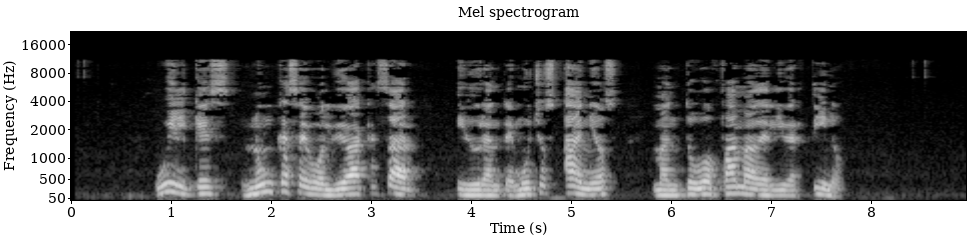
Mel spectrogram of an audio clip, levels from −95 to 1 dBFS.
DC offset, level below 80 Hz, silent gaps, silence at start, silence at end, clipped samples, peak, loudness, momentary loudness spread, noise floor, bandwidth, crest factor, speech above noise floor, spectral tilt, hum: under 0.1%; -58 dBFS; none; 0.85 s; 1.25 s; under 0.1%; -4 dBFS; -20 LUFS; 7 LU; -64 dBFS; 11.5 kHz; 16 dB; 45 dB; -5 dB/octave; none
